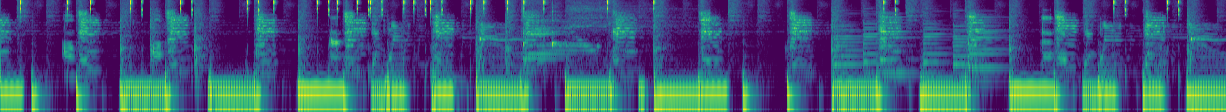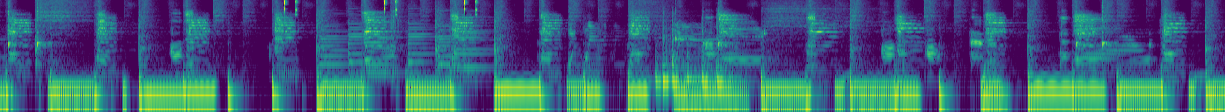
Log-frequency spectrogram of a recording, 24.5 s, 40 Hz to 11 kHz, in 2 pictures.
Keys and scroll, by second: 2.4 space, 4.2 space, 5.3 space.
